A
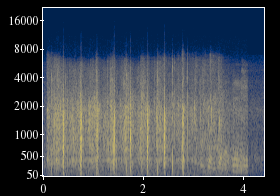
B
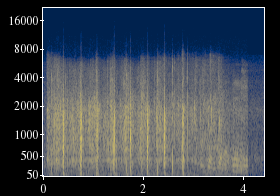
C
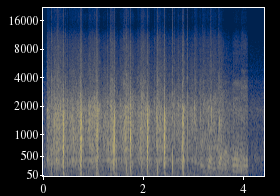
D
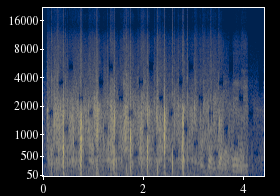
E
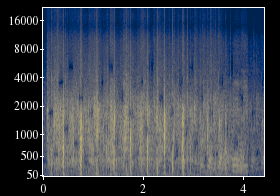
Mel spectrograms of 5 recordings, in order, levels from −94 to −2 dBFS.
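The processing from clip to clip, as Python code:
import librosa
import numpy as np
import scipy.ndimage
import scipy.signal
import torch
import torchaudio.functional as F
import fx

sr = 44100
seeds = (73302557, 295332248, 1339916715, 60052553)

y1 = fx.peak_eq(x, sr, hz=75.0, db=7.5, octaves=0.39)
y2 = scipy.ndimage.median_filter(y1, 9, mode='constant')
y2 = y2 * 10.0 ** (-5.0 / 20.0)
y3 = fx.filter_held_notch(y2, sr, hz=10.0, low_hz=380.0, high_hz=5200.0)
y3 = y3 * 10.0 ** (-2.0 / 20.0)
y4 = y3 + 10.0 ** (-13.0 / 20.0) * np.pad(y3, (int(858 * sr / 1000.0), 0))[:len(y3)]
y4 = y4 * 10.0 ** (3.5 / 20.0)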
